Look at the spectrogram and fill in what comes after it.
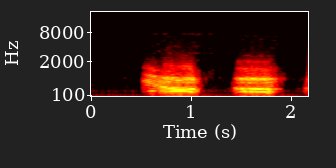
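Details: A rutting Carpathian stag in Bucovina, breeding season 2021, gives two loud, strongly harmonic roars of about half a second each with a short gap, and a third begins at the end.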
